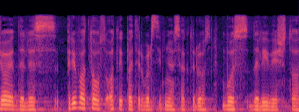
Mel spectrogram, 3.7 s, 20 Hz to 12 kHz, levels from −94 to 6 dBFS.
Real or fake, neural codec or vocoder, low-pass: real; none; 7.2 kHz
